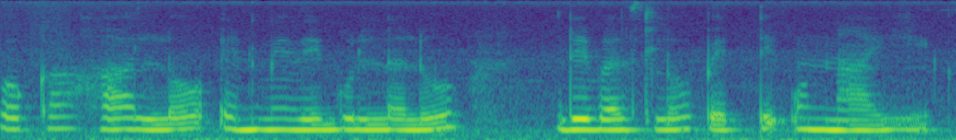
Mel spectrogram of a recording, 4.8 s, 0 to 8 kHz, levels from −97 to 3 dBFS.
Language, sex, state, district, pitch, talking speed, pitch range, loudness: Telugu, female, Telangana, Adilabad, 230 Hz, 100 wpm, 230-240 Hz, -16 LUFS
